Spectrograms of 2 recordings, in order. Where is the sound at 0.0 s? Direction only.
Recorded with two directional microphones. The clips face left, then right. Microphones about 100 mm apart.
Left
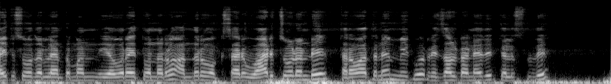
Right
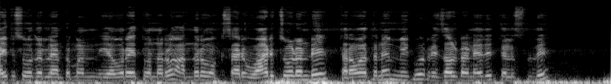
35° left (ahead or behind).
